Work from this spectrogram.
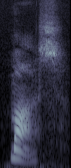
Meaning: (noun) Any of various small, green, seedless plants growing on the ground or on the surfaces of trees, stones, etc.; now specifically, a plant of the phylum Bryophyta (formerly division Musci)
- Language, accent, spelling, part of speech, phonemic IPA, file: English, US, moss, noun / verb, /mɔs/, En-us-moss.ogg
